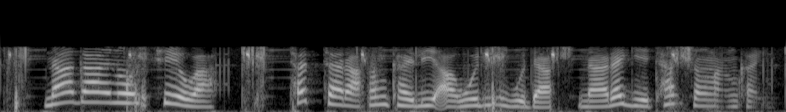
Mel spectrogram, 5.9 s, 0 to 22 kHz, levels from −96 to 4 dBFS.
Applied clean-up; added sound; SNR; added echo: neural separator model SepFormer WHAM!.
